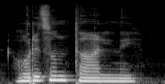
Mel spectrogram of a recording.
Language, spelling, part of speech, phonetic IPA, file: Ukrainian, горизонтальний, adjective, [ɦɔrezɔnˈtalʲnei̯], Uk-горизонтальний.ogg
- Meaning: horizontal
